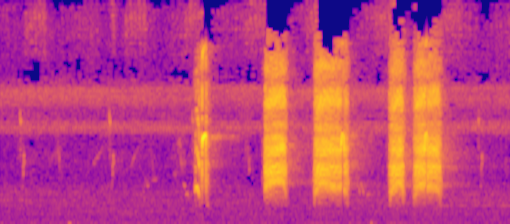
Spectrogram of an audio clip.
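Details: Black francolin giving its breeding call on the Chinab banks at Jourian, Jammu and Kashmir, India: a harsh, grating phrase of one short rasp, then two long buzzy bursts and two quicker ones, with faint low background noise.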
